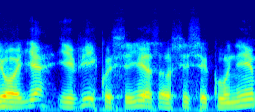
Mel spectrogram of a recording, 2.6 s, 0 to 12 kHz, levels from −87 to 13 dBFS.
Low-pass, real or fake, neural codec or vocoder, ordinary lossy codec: 10.8 kHz; fake; codec, 44.1 kHz, 7.8 kbps, DAC; Opus, 24 kbps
